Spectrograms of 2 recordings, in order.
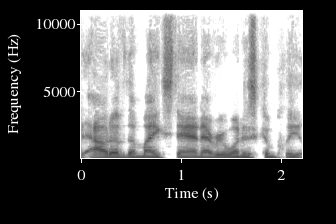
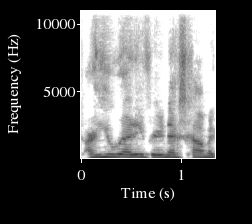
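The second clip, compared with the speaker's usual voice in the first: faster, high-pitched emcee call; host rousing crowd; 7 semitones higher, faster than usual. Retold or imitated. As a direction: push the crowd harder for a cheer. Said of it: "he's like".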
